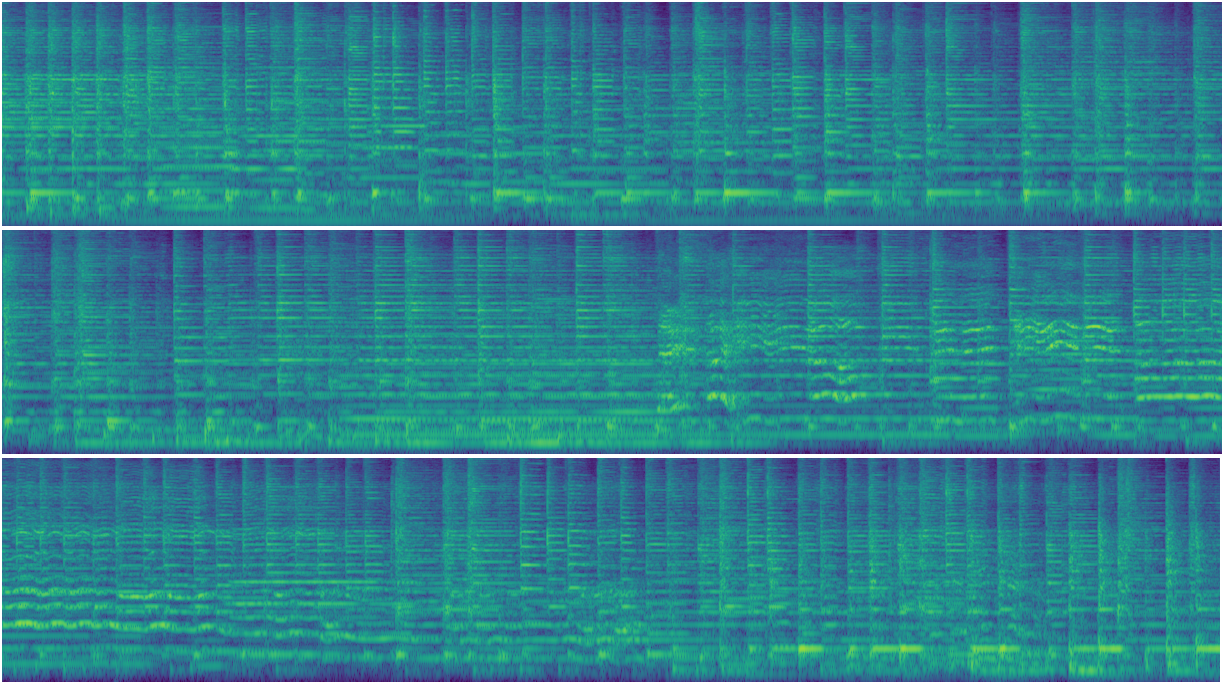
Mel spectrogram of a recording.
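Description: Balochi folk song: tabla drumming and a strummed long-necked wooden lute over harmonium chords, with a man's singing voice entering about halfway through in wavering, ornamented phrases.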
